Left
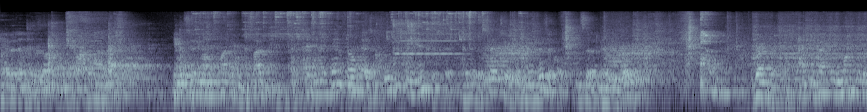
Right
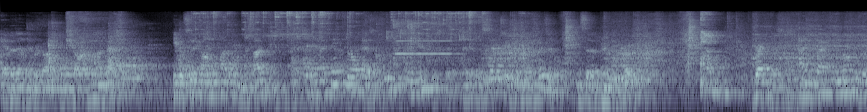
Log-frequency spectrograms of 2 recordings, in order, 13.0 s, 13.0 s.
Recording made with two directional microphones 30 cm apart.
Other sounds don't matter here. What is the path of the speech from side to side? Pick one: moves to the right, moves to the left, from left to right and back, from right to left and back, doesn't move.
from right to left and back.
